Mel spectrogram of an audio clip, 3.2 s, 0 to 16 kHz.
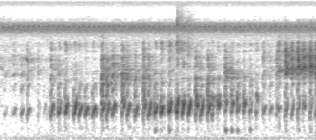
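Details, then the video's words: White-breasted waterhen call used as a trapping lure: a dense, rapid series of throaty pulsed notes repeated many times a second, with a constant high-pitched electronic hum behind it. "Pikat hanya menggunakan MP3 suara ruak-ruak"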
